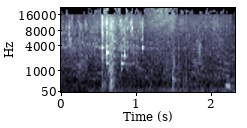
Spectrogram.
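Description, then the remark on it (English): A drink is poured into glasses for two women in two short splashing bursts, with a thin trickle between them and a soft low hum underneath. “One glass for you”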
